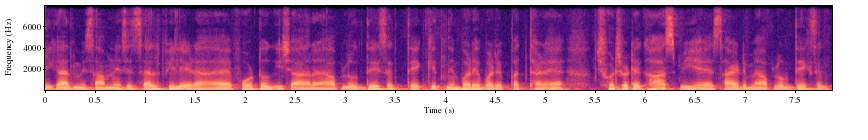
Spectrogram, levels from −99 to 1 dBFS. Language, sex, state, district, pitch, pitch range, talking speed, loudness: Hindi, male, Chandigarh, Chandigarh, 125 Hz, 120-130 Hz, 260 wpm, -16 LUFS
